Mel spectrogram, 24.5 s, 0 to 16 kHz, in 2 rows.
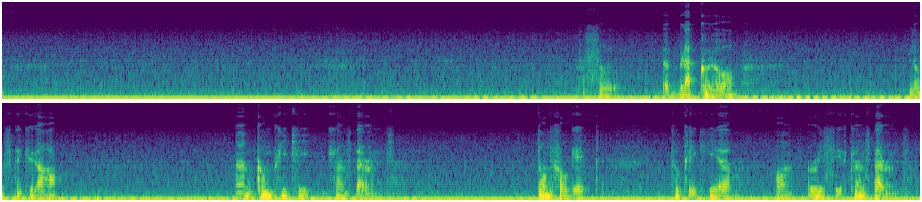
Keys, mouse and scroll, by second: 0.0-2.1 middle drag, 2.1 scroll up 1, 2.3-4.2 middle drag, 4.6-7.7 drag, 8.1 click, 8.7-11.1 drag, 12.5-14.7 drag, 13.5-16.8 middle drag, 15.9-19.5 drag, 19.5-21.9 middle drag, 22.2-24.4 drag.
